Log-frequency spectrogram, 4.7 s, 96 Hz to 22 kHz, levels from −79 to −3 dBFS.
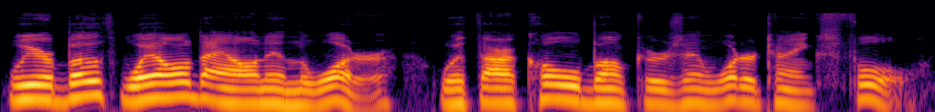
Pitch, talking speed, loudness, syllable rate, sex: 155 Hz, 205 wpm, -17 LUFS, 4.6 syllables/s, male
